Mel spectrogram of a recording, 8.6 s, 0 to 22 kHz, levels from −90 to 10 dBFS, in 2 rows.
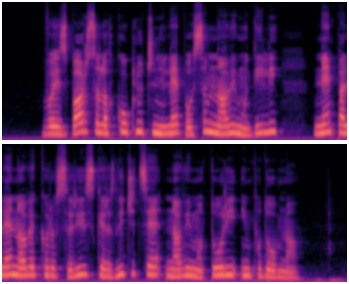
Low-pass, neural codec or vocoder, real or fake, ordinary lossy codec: none; none; real; none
